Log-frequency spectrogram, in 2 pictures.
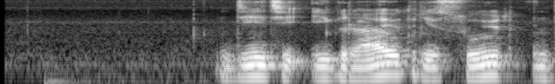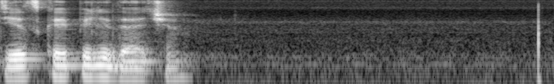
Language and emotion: Russian, neutral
